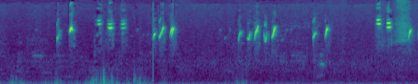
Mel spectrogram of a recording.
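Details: Goldfinch chirping, used to stimulate and train caged songbirds: quick bright bursts of high, tinkling chirps and short trills, with a low rumbling background throughout.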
